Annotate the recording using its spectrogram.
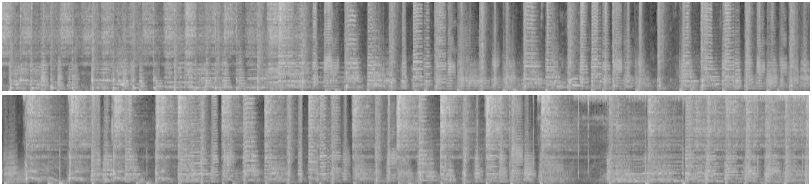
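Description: A xaranga street brass band playing: saxophones, trumpets, trombones and a sousaphone over bass drum and snare, with a steady beat. The music drops off briefly near the end, then the full band comes back in.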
